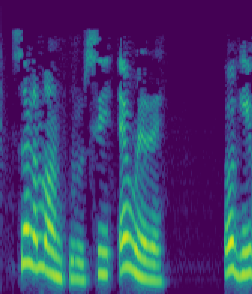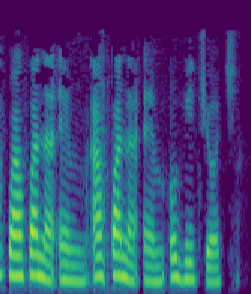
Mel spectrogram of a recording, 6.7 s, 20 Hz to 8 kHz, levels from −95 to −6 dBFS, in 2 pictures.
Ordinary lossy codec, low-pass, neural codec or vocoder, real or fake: MP3, 24 kbps; 7.2 kHz; autoencoder, 48 kHz, 32 numbers a frame, DAC-VAE, trained on Japanese speech; fake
